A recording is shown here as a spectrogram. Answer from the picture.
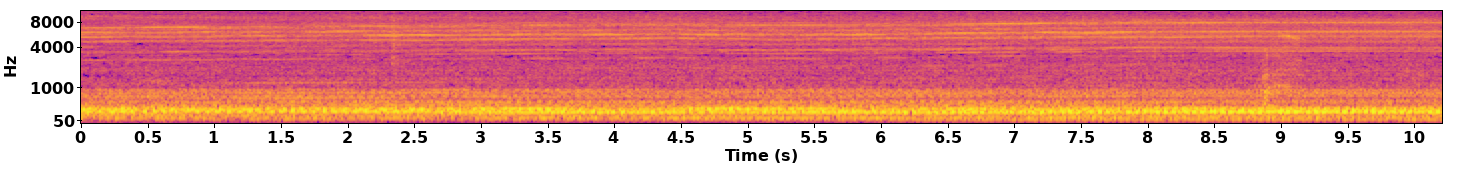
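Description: Samsung WF80F5E0W2W front-loading washing machine running mid-cycle: a steady mechanical hum with a faint high whine above it, growing slightly louder in the second half.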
